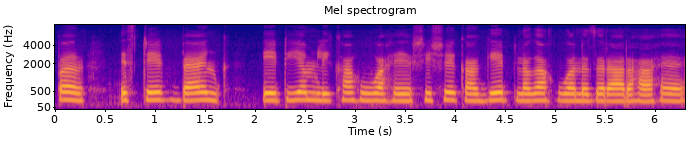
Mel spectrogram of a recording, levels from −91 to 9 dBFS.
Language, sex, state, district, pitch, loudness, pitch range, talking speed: Hindi, female, Bihar, Kishanganj, 215 Hz, -15 LUFS, 205-225 Hz, 150 wpm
